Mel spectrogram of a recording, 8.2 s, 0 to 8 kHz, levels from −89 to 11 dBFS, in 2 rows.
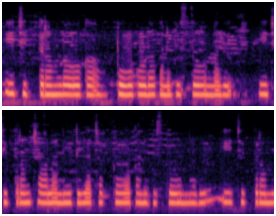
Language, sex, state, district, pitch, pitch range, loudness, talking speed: Telugu, female, Andhra Pradesh, Sri Satya Sai, 230 Hz, 230-235 Hz, -17 LUFS, 125 wpm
